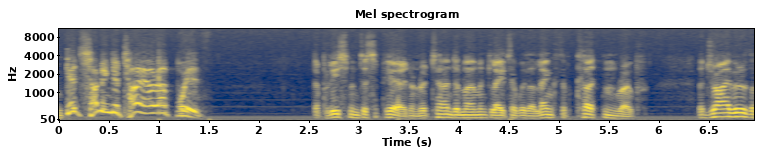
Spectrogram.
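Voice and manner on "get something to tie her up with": much higher urgent shout. Acted. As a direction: bark the order across the room. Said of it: "Homan shouted at him".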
